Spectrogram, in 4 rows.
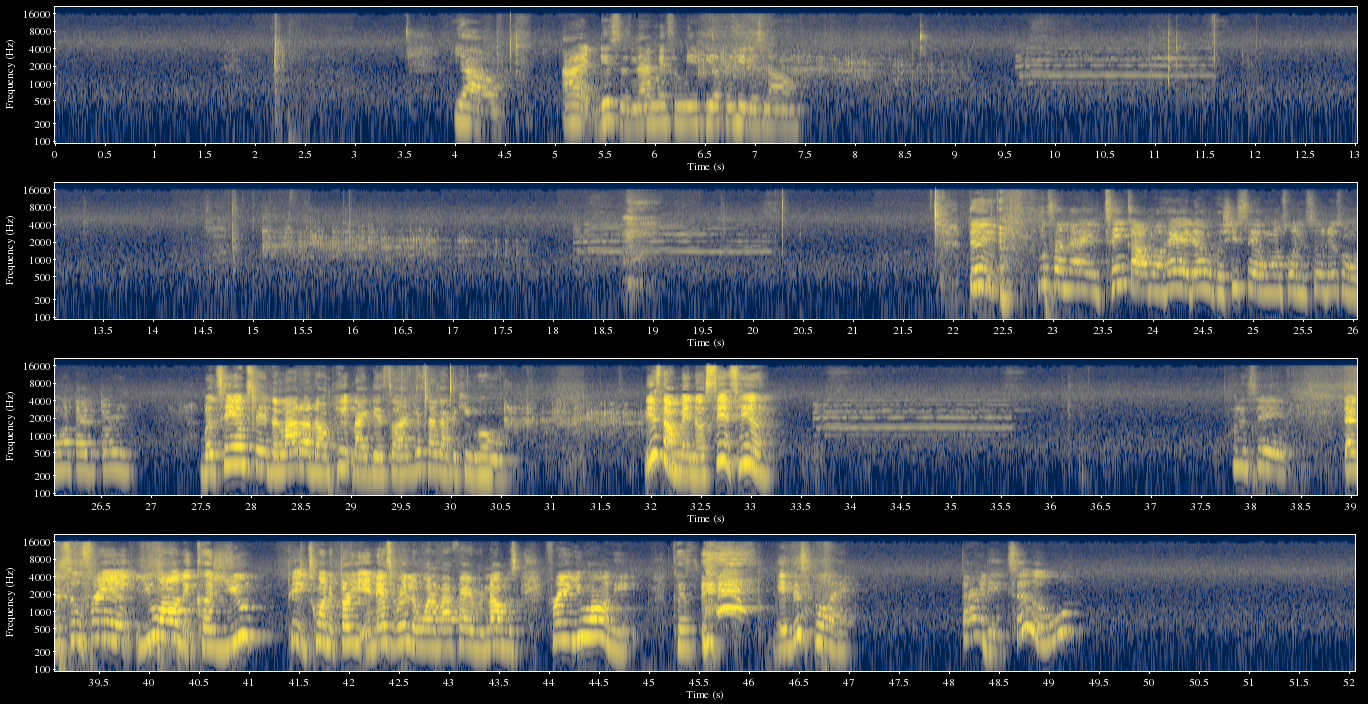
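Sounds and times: faint steady high tone: 0:04.3 - 0:12.0, 0:14.5 - 0:20.6, 0:29.7 - 0:36.4.

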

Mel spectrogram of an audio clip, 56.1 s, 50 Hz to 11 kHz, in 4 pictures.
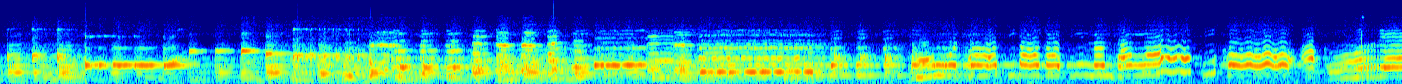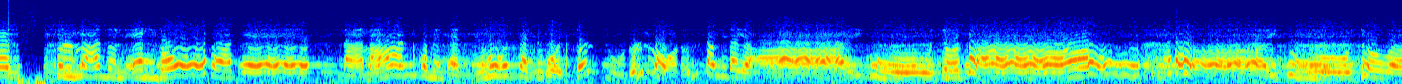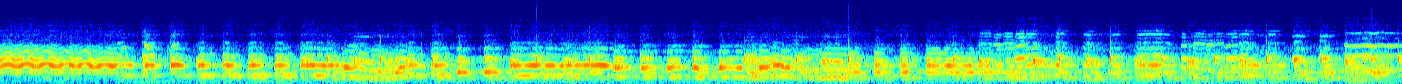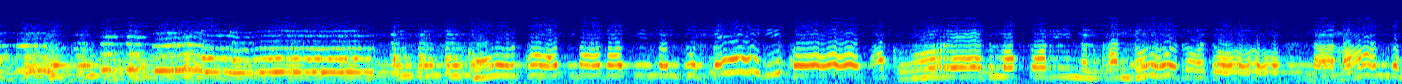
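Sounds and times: small band playing: 0:00.0 - 0:09.5, 0:29.2 - 0:47.4
woman singing with vibrato: 0:09.0 - 0:56.0.

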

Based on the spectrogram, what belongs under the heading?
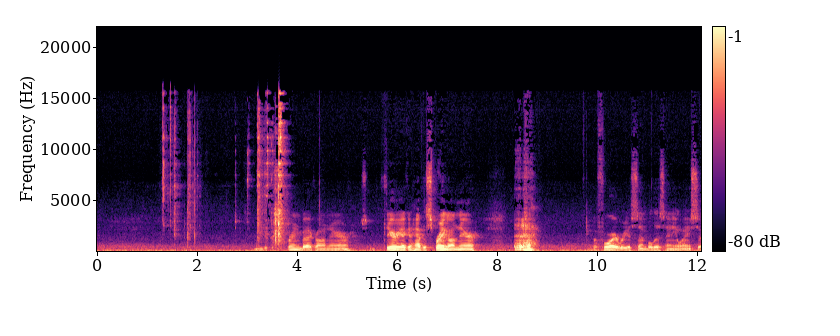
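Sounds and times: small metal parts clicking: 0:01.2 - 0:02.1, 0:02.7 - 0:03.8.

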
